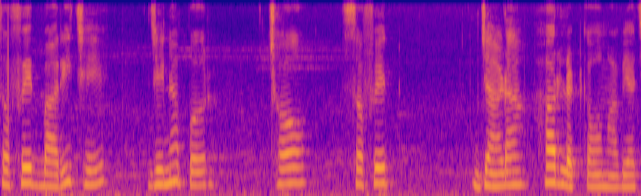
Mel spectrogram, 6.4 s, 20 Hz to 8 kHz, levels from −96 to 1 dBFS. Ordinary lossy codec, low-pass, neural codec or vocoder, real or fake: none; 7.2 kHz; vocoder, 44.1 kHz, 128 mel bands every 256 samples, BigVGAN v2; fake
